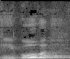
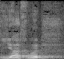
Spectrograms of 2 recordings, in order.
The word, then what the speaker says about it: Яхве: Это имя звучит как Иегова, или вернее мы потеряли его настоящее истинное звучание, многие ученые сегодня произносят его как Яхве,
